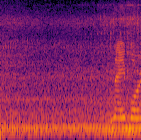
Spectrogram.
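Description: A steady low engine hum, like a motor vehicle running. A man's voice starts near the end.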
